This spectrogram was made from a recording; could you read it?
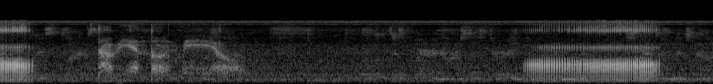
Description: Jack The Snoring Shih Tzu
